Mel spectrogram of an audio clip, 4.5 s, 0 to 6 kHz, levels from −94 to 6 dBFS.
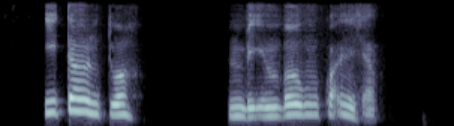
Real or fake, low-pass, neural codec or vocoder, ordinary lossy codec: fake; 5.4 kHz; codec, 16 kHz, 0.9 kbps, LongCat-Audio-Codec; AAC, 32 kbps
